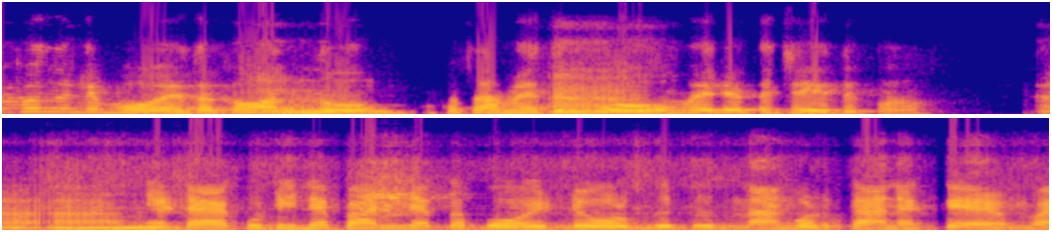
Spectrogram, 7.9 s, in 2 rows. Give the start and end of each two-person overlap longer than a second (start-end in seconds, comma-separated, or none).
none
